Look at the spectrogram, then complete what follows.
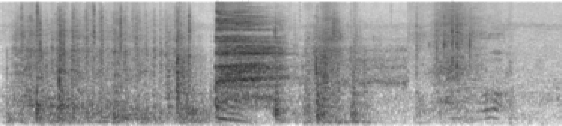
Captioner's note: Dwight groans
